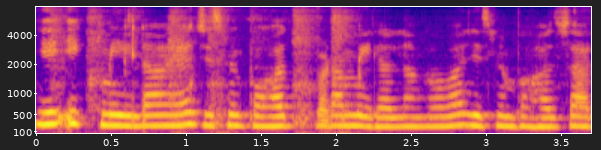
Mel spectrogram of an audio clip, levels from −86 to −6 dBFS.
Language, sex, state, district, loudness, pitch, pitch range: Hindi, female, Maharashtra, Washim, -15 LUFS, 235 Hz, 225-245 Hz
